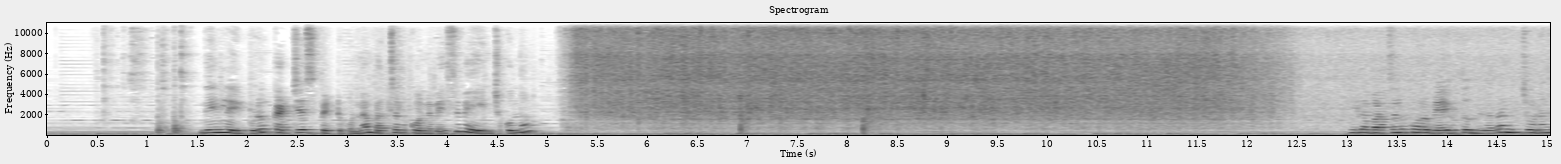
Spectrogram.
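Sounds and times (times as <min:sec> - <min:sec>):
leaves sizzling in hot oil: 0:05.2 - 0:15.0.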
